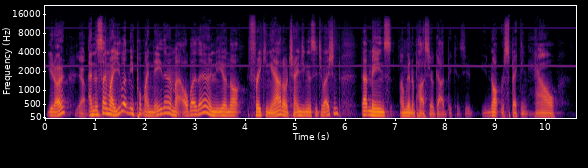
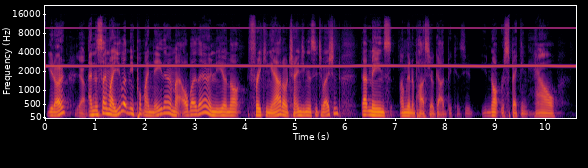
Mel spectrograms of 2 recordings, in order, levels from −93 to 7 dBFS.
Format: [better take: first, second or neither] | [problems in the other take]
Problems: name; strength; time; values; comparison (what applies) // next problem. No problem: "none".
first | high-pitched whine; loud; throughout; 2.5 kHz, 10 dB below the speech; faint in the first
